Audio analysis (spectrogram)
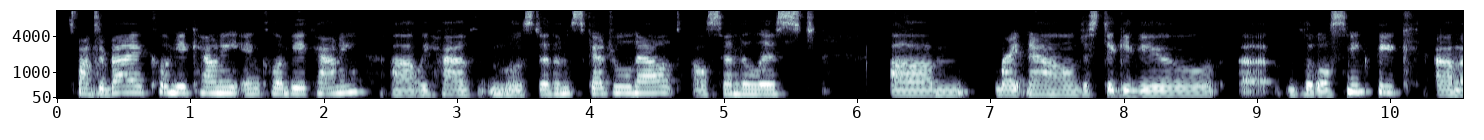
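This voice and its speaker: Low-voiced woman reading out event updates. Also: no echo, poor audio. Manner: friendly, filler-heavy listing of events. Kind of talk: meeting update.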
